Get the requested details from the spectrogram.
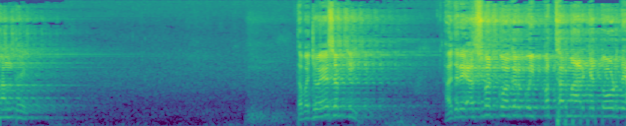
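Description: A middle-aged man speaks with animation into a microphone, heard through a loudspeaker in an echoing room.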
